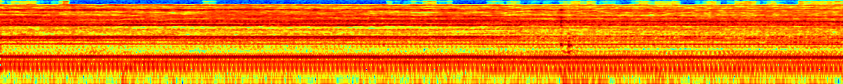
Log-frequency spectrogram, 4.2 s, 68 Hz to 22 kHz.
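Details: 4WD Daytona temporary fuel system with lift pump, surge tank, high-pressure booster pump and adjustable regulator; pump on battery power while regulator is turned from 40 toward 60 psi; steady constant-pitch electric hum, no rattle, surge or wandering whine; pump running normally.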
